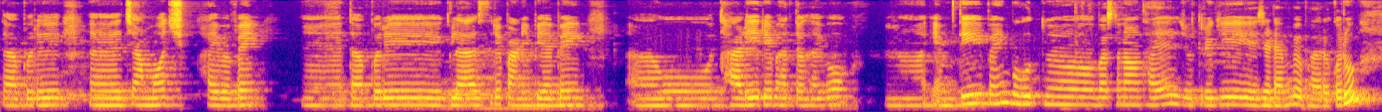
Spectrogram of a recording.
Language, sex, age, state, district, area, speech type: Odia, female, 18-30, Odisha, Puri, urban, spontaneous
